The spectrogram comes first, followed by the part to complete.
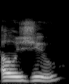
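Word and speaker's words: au jus: beef consum and then or an oou which which is spelled Au space j u s thank you sashen uh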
